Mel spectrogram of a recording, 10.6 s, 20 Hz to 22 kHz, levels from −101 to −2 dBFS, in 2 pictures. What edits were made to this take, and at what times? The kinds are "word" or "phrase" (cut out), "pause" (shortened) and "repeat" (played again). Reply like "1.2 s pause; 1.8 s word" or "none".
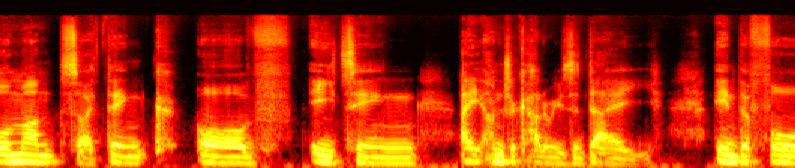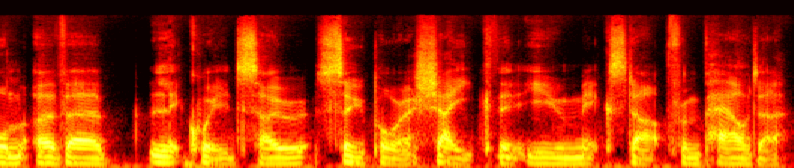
none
